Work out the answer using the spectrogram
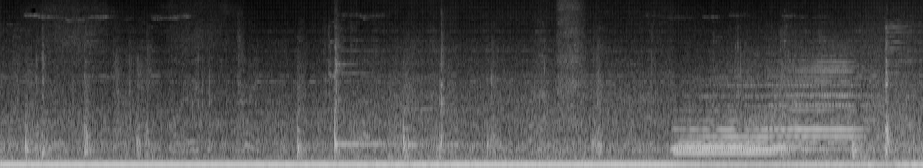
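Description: ACE commuter train's bilevel coaches rolling past over a steady low rumble, with the sharp clicks of wheels on rail joints. About seven seconds in, the locomotive's multi-chime air horn sounds a chord of several notes for nearly two seconds.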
